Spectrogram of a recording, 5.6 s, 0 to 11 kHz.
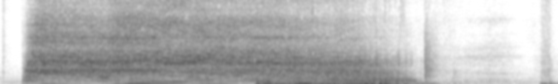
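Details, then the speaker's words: Bosch GEX150AC 6-inch orbital sander: loud, harsh high whir with a rough rattling undertone, then spin-down. The bearings are worn and the switch is faulty; the brushes are also running low. "looks like a switch problem and obviously bearings too because it's as load"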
